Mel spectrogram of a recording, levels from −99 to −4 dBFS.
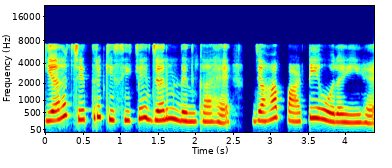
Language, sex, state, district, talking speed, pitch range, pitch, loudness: Hindi, female, Jharkhand, Ranchi, 165 wpm, 245-325 Hz, 275 Hz, -16 LUFS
